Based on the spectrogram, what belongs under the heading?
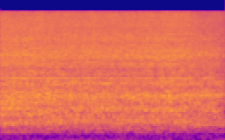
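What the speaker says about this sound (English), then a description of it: "I'll hit it with the blow dryer." Blow dryer drying hair during a green mohawk haircut, a loud, continuous close-up whoosh of steady airflow and motor hum that holds constant throughout, with no talking.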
